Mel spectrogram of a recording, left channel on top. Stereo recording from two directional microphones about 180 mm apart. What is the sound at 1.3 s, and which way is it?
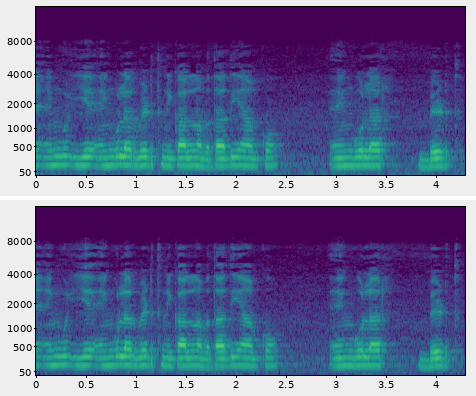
Speech, 45° right (ahead or behind).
